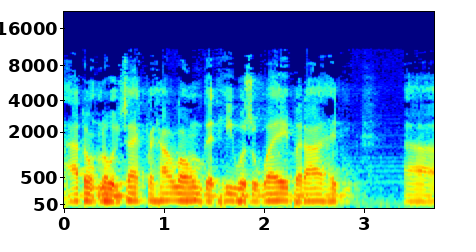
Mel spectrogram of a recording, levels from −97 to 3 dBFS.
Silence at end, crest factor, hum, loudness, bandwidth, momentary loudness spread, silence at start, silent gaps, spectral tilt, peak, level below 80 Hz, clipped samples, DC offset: 0 s; 16 dB; none; -18 LUFS; 9.4 kHz; 10 LU; 0 s; none; -8 dB/octave; -2 dBFS; -40 dBFS; under 0.1%; under 0.1%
